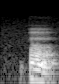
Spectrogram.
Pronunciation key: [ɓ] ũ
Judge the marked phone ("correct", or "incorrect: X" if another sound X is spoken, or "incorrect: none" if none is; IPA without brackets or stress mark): incorrect: p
